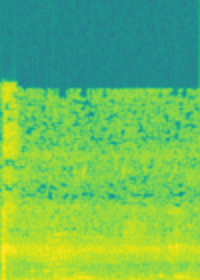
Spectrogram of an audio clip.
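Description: Domestic pigeons cooing faintly a couple of times, after a sharp click at the very start.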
